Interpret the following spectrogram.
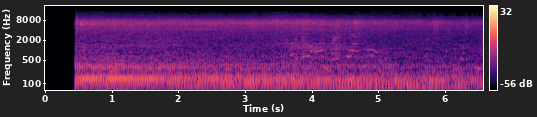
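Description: A steady low motor hum, with faint wavering voices about halfway through. The sound drops out completely for a split second at the very start.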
